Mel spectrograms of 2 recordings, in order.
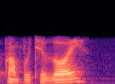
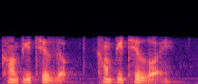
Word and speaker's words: komputiloj: So computiloi, that's actually spelled K-O-M-P-U-T-I-L-O-J, computiloi. Ekranoi, that's a J at the end. So it looks like computiloge, but it's computiloi. J is pronounced as a Y in Esperanto.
